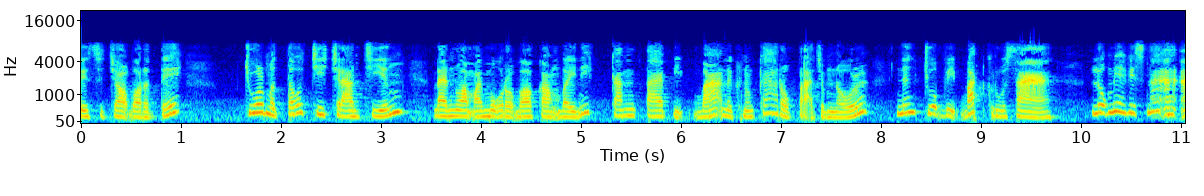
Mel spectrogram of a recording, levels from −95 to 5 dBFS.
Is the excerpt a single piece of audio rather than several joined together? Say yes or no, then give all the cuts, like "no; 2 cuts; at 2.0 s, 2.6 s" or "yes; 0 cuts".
yes; 0 cuts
